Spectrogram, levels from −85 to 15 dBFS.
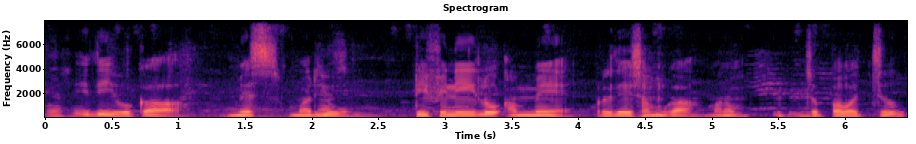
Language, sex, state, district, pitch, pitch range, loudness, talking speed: Telugu, male, Andhra Pradesh, Sri Satya Sai, 120 Hz, 115-140 Hz, -15 LUFS, 85 wpm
